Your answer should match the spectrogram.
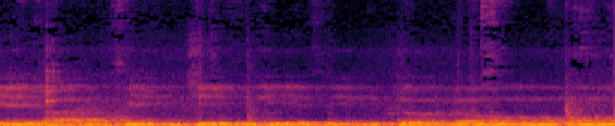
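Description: Amplified singing of a Telugu Christian worship song in long, chant-like held notes, with brief breaks between phrases.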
